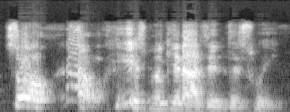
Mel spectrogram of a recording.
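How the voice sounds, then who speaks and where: A man's voice: sits high, wildly swooping pitch, moderate pace, a bit bright, muffled recording. A man with a Nigerian accent giving emphatic, rhetorical political commentary as a panel guest on a talk show, often checking that listeners follow. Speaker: panel guest, conflict reporter. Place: radio and TV studio discussion.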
